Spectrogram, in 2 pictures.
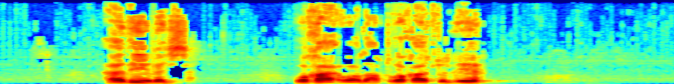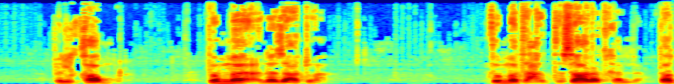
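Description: An elderly man speaks calmly in short phrases with pauses, close to a microphone.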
